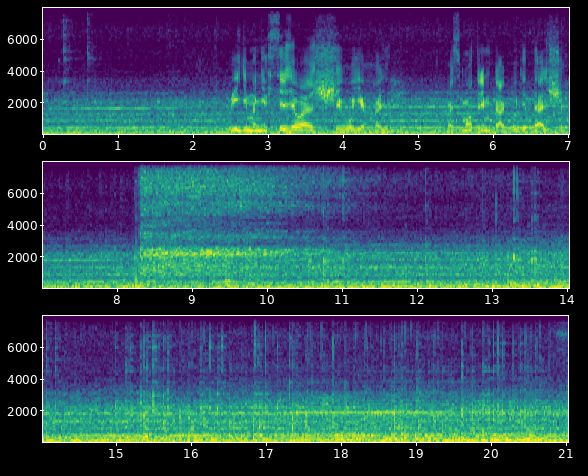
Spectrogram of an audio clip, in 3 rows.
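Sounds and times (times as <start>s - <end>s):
train wheels rumbling on rails: 0.0s - 21.0s
rail clicks: 0.1s - 0.8s, 5.4s - 21.0s.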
